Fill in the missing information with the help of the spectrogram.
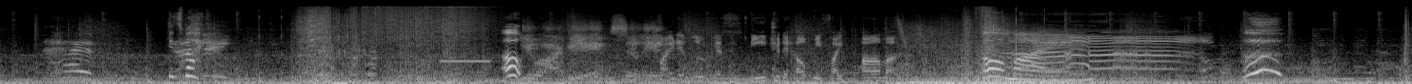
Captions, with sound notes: - He's back. (electric currents) Oh. - Oh my... - Aaaaaaaahhh! (gasps)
